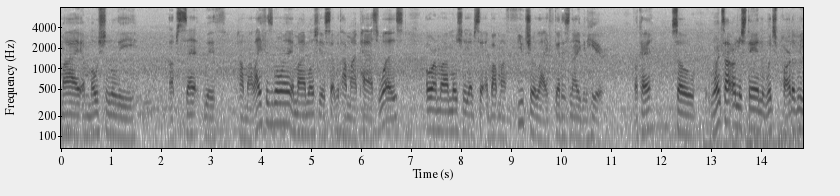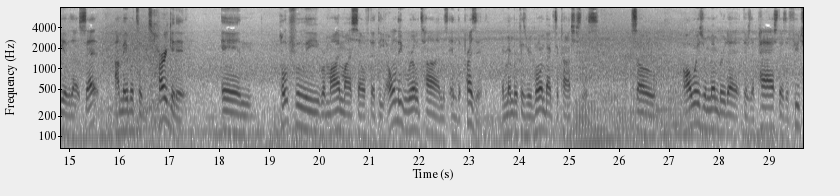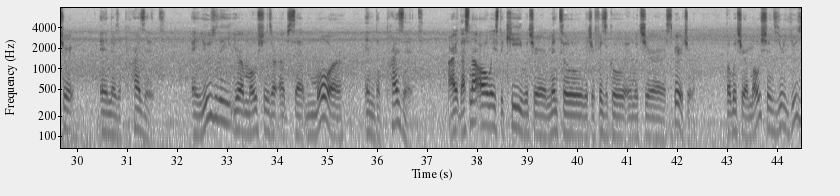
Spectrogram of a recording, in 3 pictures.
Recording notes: This podcast was recorded from a tree!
